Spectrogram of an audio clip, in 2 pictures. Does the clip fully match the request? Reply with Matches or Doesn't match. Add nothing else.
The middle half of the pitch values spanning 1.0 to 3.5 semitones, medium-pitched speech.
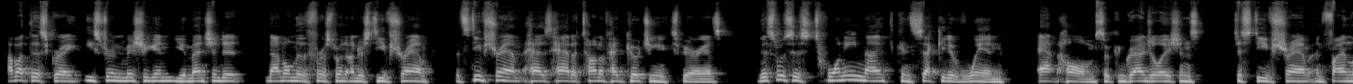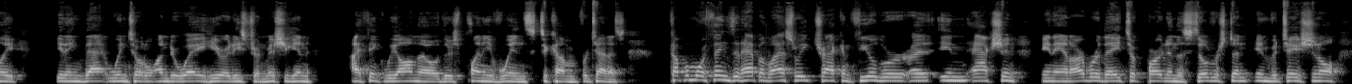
Matches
